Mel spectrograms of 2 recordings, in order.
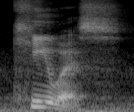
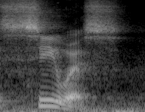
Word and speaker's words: civis: So you would want to pronounce this circum and civis. But we're not going to do that. All our C's are always hard. Circum, civis.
